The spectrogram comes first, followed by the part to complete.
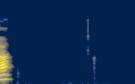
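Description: A man's voice finishing a short spoken word, then near silence broken by a single faint click about one and a half seconds in.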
